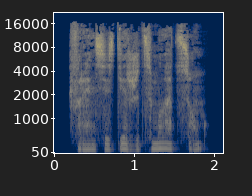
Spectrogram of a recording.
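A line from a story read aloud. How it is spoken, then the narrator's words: Whispered. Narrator (Russian): прошептала Лайла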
